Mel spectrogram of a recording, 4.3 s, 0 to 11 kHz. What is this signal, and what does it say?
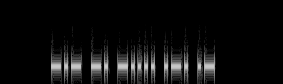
Morse code, heard as a keyed tone, about 25 wpm, 700 Hz. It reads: KN6RA
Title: Speed Racing - USA 2x2 Call Signs 20wpm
